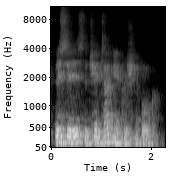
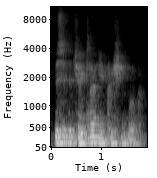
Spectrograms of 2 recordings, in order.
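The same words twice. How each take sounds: First: Hiccuping mid-sentence; speaking through hiccups. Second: Said in the usual way. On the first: Real, not acted. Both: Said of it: "I've got hiccups now".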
